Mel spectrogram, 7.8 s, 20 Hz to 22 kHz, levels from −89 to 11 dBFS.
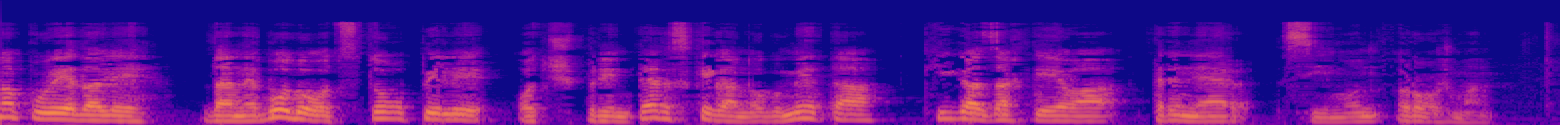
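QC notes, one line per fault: Throughout: HE-AAC compression, likely. Nothing above 11.5 kHz, and the s sounds come across gritty and lispy. The upper band is copied up from lower frequencies rather than coded, so harmonics don't line up. Heavy damage, which fits roughly 12 kbps.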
